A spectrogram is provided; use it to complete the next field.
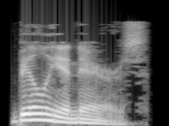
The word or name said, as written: billionaires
